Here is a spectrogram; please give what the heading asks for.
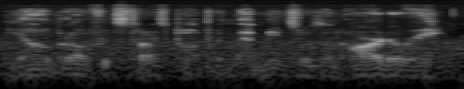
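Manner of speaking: hushed, voiceless whisper into an ear. Retold or imitated. Friend warns the bleeding boy in his ear, whispering. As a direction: drop to a secretive whisper. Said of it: "he's whispering in my ear".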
